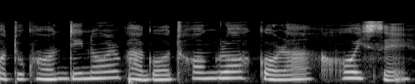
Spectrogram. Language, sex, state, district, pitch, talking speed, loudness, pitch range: Assamese, female, Assam, Sonitpur, 255 Hz, 85 wpm, -18 LUFS, 235-285 Hz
